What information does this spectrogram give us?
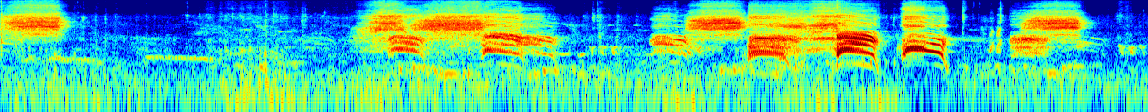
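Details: Several crows fighting for food, giving loud harsh caws in bursts, some grouped in quick pairs and triplets, with overlapping calls from other crows and background noise.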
